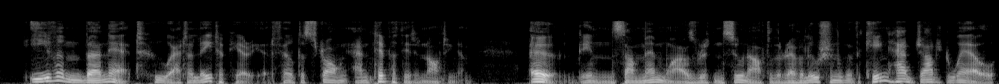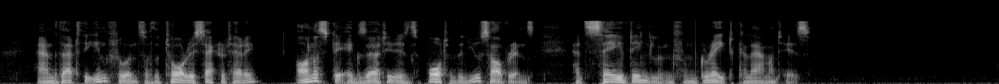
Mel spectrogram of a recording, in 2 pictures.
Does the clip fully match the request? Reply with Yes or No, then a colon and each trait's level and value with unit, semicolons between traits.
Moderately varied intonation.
No: wide, 6.0 semitones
